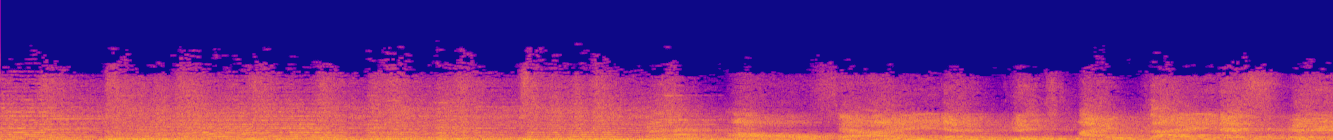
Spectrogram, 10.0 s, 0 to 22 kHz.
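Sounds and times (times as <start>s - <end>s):
German march song: 0.0s - 9.9s.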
